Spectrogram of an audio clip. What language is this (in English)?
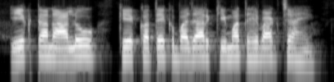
Maithili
